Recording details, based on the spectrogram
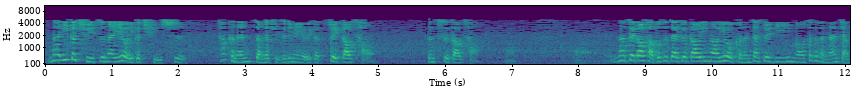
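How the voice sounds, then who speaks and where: Woman teaching choir singing, chatty. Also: medium pitch. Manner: lively explanatory, sings short demo phrases; chatty, asks questions then answers them. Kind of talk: spoken music lesson. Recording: slightly dull lo-fi recording with faint noise.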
